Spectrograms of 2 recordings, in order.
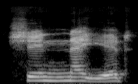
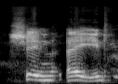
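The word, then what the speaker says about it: Sinéad: Sort of when you're sort of breaking it down, Sinead is how you pronounce it. Shin aid.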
